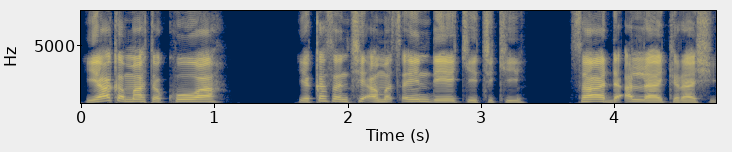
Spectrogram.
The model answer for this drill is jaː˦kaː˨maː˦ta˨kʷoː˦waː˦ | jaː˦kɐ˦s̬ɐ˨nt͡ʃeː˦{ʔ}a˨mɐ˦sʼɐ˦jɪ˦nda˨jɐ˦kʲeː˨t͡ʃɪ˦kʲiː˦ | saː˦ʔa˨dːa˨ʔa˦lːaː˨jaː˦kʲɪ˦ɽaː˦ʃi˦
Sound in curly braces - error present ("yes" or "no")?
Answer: no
